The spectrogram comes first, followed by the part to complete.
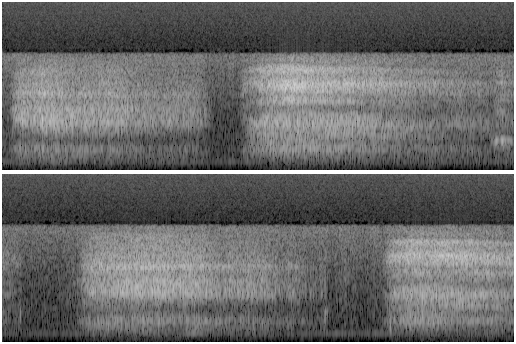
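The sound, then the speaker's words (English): Slow, steady yogic breathing with a soft, ocean-like hiss in the throat, four long breaths alternating in and out with brief pauses, fairly quiet with no talking. “And the idea of making that little sound is that you bring your attention to the sound and you just follow the sound.”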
